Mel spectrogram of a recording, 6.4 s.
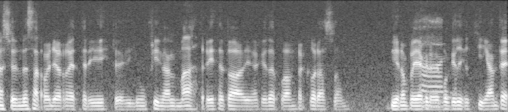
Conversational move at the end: listening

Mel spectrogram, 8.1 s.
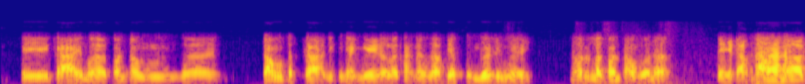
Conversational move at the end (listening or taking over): listening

